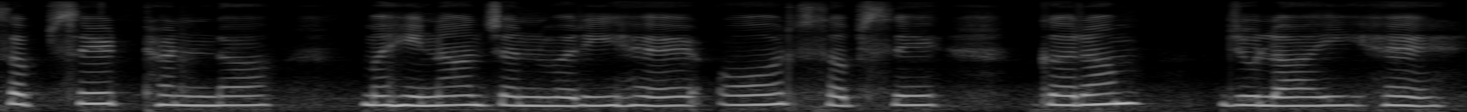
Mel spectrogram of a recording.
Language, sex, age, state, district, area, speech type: Hindi, male, 60+, Rajasthan, Jaipur, urban, read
